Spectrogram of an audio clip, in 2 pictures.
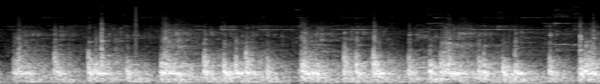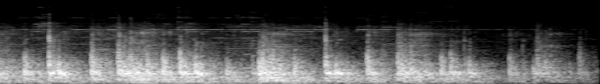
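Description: Percussion played fast: a dense, uneven run of sharp strikes that stops near the end.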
